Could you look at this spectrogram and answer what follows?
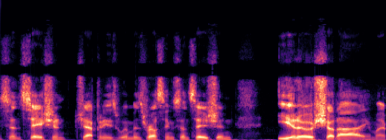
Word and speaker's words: Io Shirai: Um, Speaking of people coming to WWE, Japanese wrestling sensation, Japanese women's wrestling sensation, Io Shirai. Am I pronouncing that correctly? Yep, Io Shirai.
